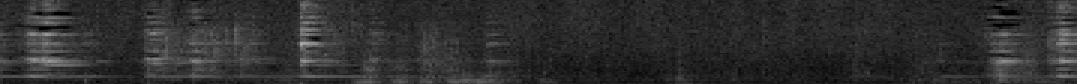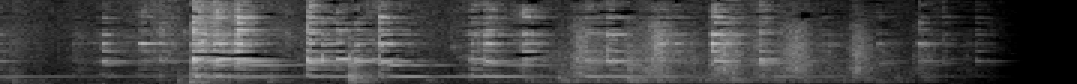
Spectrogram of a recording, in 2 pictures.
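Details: Several goats bleat in nasal, wavering calls amid metallic clinking while being fed.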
